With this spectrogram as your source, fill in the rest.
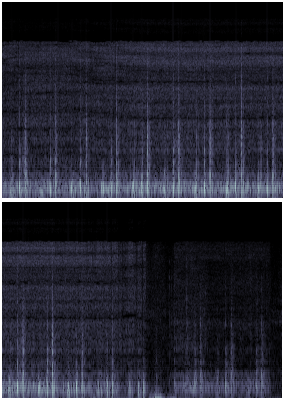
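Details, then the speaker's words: Teaching example of mitral valve prolapse: regular heart sounds with a sharp mid-systolic click followed by a late systolic murmur. "which is the heart sound that's actually related to mitral valve prolapse it's known basically as a click with a systolic murmur and it's called a late systolic murmur"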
